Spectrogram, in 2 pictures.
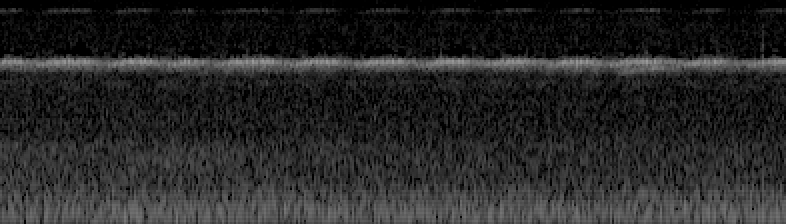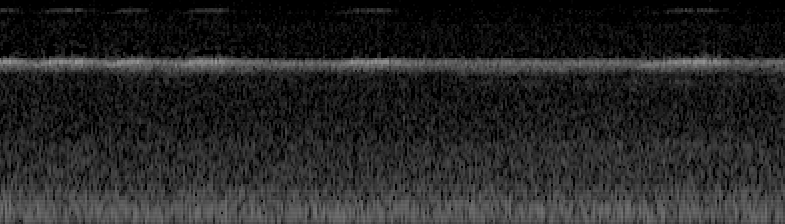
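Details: Japanese autumn insects calling in complete darkness at night: an unbroken shrill high trill pulsing about twice a second, the beats fading after around nine seconds while the steady ringing continues.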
